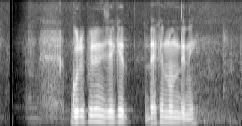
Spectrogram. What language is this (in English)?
Bangla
